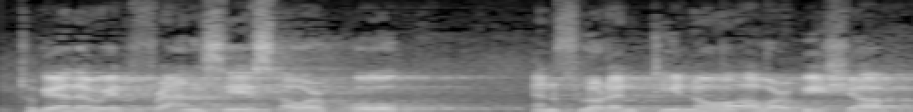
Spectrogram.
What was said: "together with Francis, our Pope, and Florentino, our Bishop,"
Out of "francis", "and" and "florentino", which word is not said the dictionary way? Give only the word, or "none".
none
